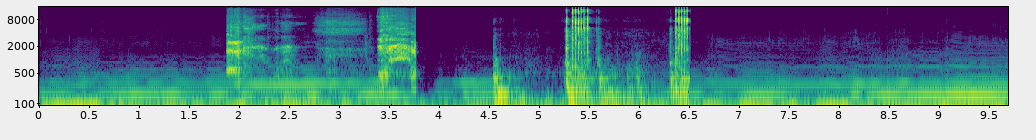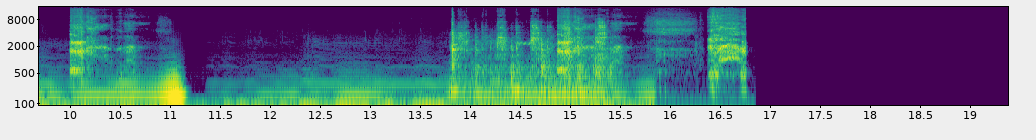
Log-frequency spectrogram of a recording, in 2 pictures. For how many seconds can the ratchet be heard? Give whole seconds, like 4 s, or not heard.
4 s.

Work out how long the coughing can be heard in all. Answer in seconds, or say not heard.
5 s.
